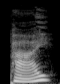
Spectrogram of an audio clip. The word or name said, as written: pari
